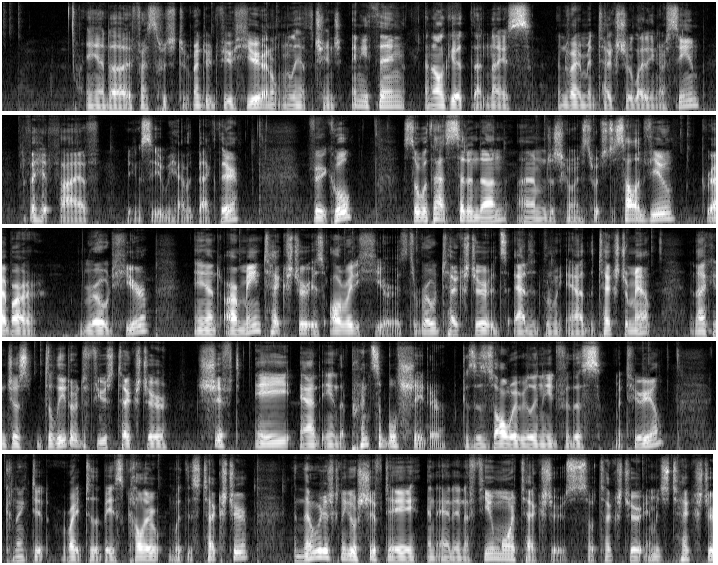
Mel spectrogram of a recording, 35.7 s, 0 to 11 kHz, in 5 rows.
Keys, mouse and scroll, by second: 3.9-5.6 middle drag, 13.4 click, 13.8-15.8 middle drag, 16.6-19.7 drag, 20.4-21.6 drag, 22.2 x, 27.8-31.9 drag, 35.2 shift+click.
